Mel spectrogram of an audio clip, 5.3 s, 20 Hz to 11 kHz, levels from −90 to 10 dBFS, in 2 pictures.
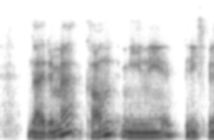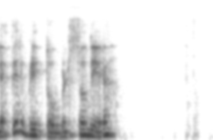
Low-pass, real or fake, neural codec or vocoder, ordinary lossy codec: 7.2 kHz; fake; codec, 16 kHz, 16 kbps, FunCodec, trained on Chinese and English, 50 frames a second; Opus, 32 kbps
